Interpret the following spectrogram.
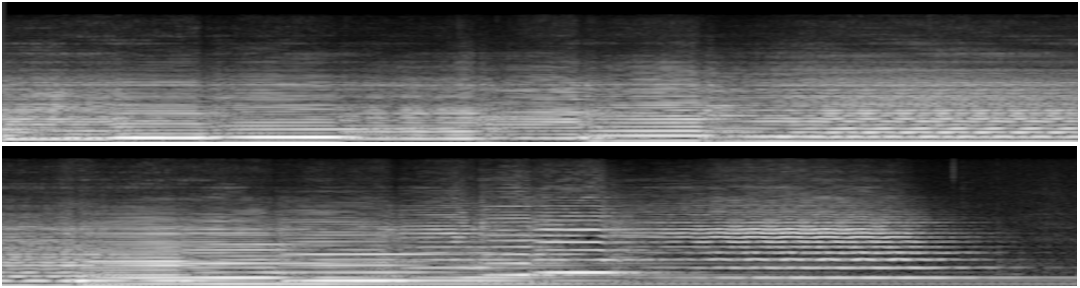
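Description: A cello strung with Thomastik-Infeld Versum Solo strings, bowed in a slow melody of held notes that ends on a long sustained note.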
